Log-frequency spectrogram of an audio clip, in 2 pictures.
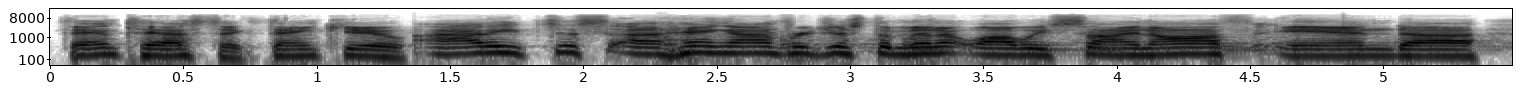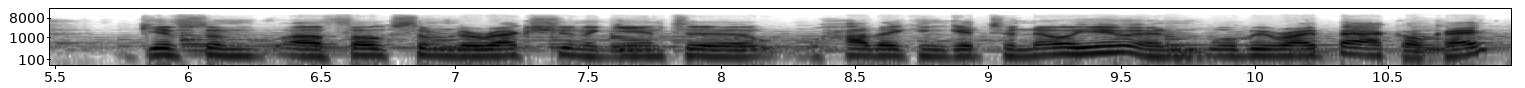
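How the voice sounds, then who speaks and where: A man hosting a podcast interview in a conversational way, often pausing and restarting his phrases. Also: fairly high pitch, fairly even intonation, sharp tone, no echo, faint music behind. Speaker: podcast host.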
